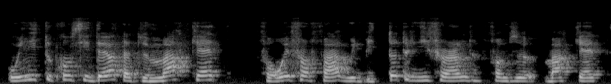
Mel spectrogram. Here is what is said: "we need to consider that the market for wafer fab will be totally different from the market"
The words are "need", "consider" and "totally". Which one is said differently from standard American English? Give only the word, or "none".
consider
